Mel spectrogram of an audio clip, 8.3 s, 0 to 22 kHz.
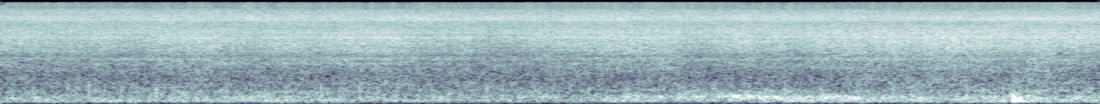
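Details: Wilesco D455 toy steam engine, warmed up and at pressure after refuelling: a steady, soft, airy hiss with no knocking. The safety valve has lifted and is venting steam normally.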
